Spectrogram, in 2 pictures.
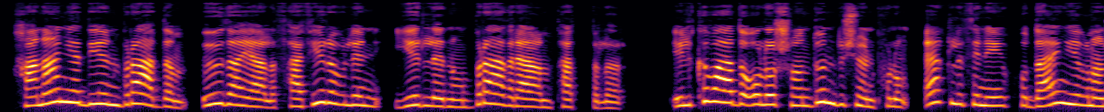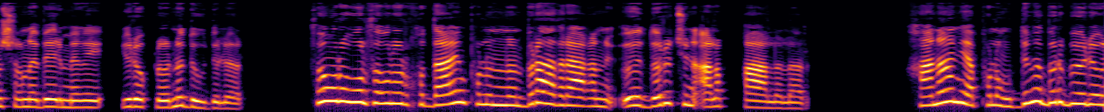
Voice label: turkmen, bible translation drama

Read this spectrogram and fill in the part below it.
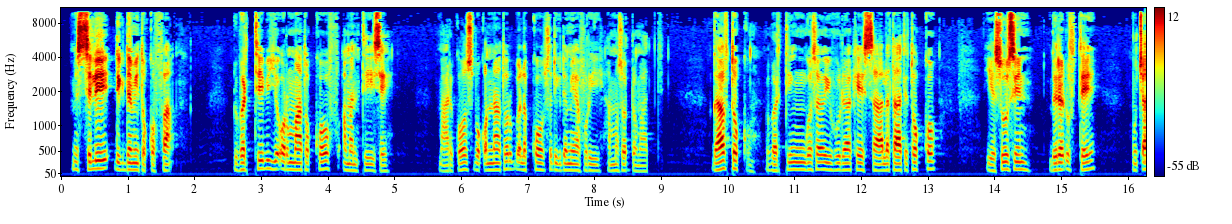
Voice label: oromo wellega; jesus teacher and healer short

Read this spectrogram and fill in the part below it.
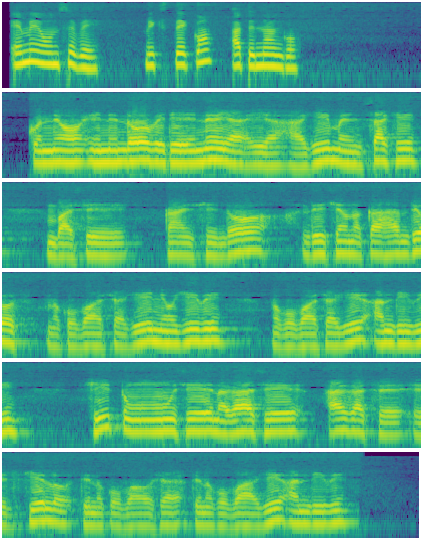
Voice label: mixtec diagnostic spanish mexico

